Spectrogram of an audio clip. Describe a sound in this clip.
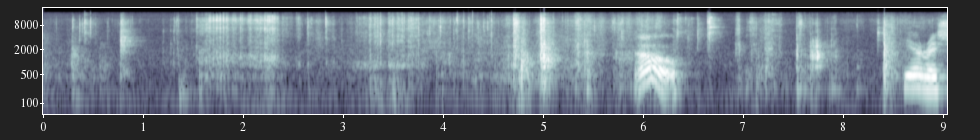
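Cardboard and bubble wrap rustle and crinkle as they are handled.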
